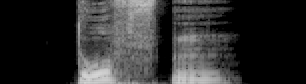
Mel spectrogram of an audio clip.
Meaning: 1. superlative degree of doof 2. inflection of doof: strong genitive masculine/neuter singular superlative degree
- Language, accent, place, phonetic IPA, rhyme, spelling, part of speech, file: German, Germany, Berlin, [ˈdoːfstn̩], -oːfstn̩, doofsten, adjective, De-doofsten.ogg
